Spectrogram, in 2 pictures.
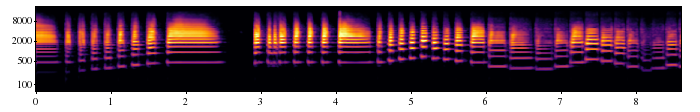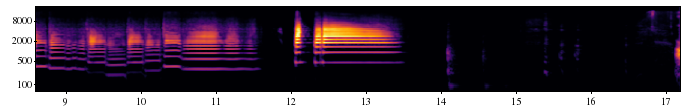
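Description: Trumpet played with a Humes & Berg stone-lined straight mute: a quick rising run of short notes ending on a held note, then a long stretch of fast notes winding up and down, and after a short break one more held note. The straight mute filters out some of the lower tones, giving a bright, slightly shrill tone.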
